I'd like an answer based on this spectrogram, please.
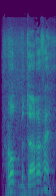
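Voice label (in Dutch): "Rotbedorve", dialect; Heel erg verwend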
